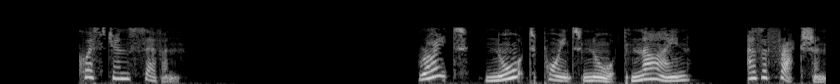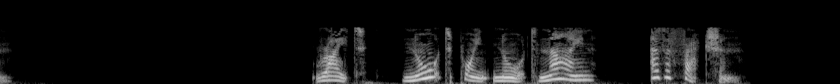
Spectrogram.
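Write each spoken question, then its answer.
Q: Write 0.09 as a fraction.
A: 9/100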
